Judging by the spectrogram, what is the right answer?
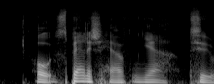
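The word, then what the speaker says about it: ニャ: It's nya, which might be difficult for you to pronounce.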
